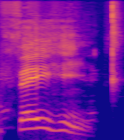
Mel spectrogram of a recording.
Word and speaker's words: Fahey: Fahey. Is that the proper way to pronounce it? Yep, that is.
